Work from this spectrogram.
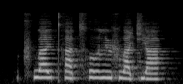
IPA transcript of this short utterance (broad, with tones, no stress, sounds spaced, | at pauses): ʈ͡ʂʰ w a˦ ɪ̯ t̪ʰ ä˨˦ t͡sʰ o˦ ʊ̯ l y˨˦ ʂ w ä˨˦ t͡ɕ j ä˨˦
